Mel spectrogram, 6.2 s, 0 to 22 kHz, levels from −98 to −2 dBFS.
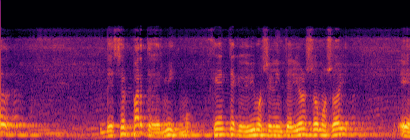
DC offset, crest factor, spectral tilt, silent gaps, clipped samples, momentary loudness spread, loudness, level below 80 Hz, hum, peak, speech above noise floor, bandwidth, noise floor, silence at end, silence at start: under 0.1%; 14 dB; -7.5 dB/octave; none; under 0.1%; 19 LU; -19 LUFS; -60 dBFS; none; -4 dBFS; 21 dB; 9.6 kHz; -39 dBFS; 0 s; 0 s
